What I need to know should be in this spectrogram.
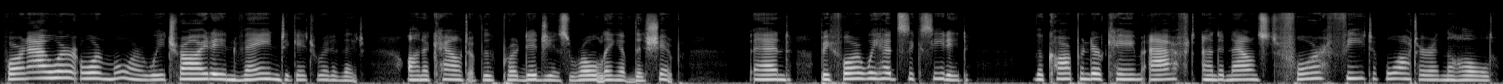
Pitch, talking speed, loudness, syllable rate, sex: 230 Hz, 165 wpm, -17 LUFS, 4.2 syllables/s, female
